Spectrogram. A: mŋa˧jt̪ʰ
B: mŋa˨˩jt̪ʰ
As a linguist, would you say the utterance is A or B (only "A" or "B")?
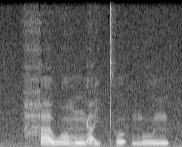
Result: B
